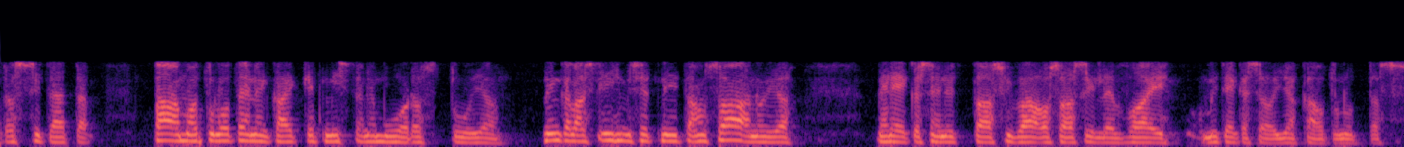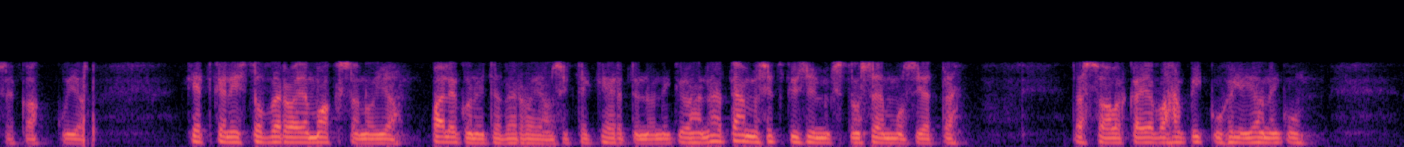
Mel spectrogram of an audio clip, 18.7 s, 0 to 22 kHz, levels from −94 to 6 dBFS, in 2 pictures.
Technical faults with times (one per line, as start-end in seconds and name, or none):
0.00-18.72 GSM full-rate codec
1.32-1.37 GSM bit errors
9.91-10.01 GSM bit errors
17.12-17.21 GSM bit errors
